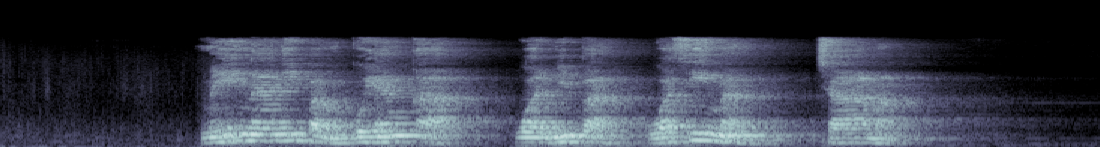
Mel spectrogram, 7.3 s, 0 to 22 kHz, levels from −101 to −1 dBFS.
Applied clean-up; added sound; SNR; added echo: neural separator model SepFormer DNS4.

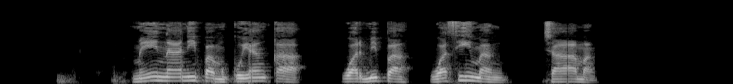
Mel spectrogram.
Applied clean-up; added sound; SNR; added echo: none; none; none; none.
